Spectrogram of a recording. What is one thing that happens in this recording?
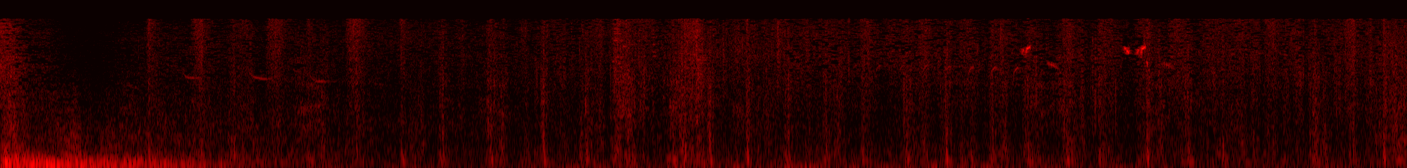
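Footsteps tread steadily along a grassy path.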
